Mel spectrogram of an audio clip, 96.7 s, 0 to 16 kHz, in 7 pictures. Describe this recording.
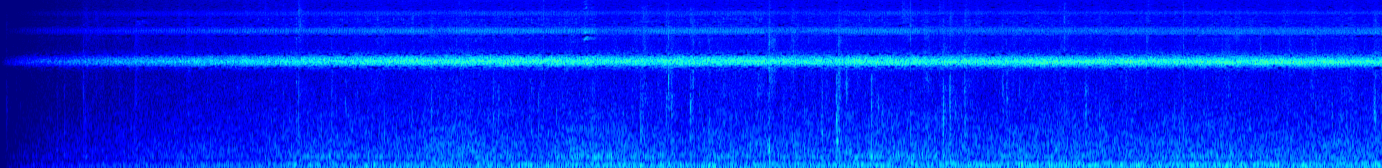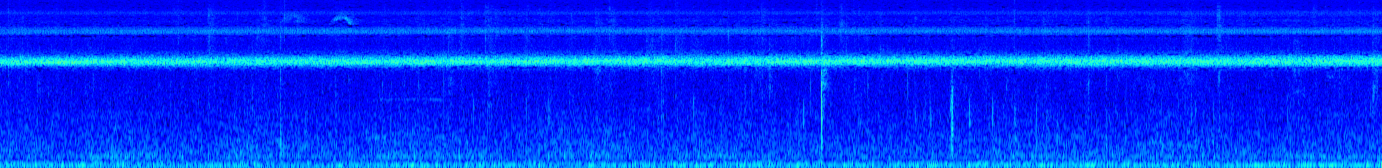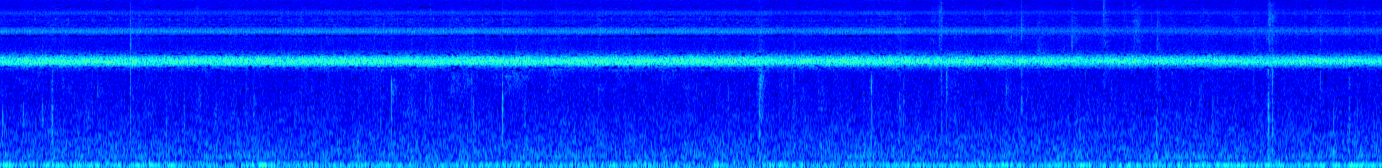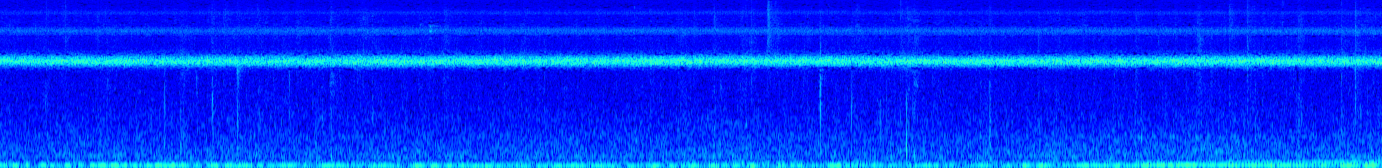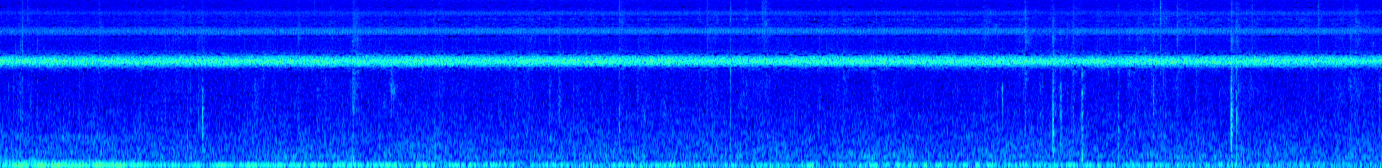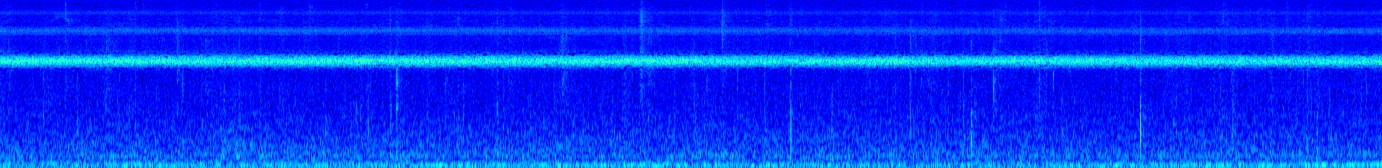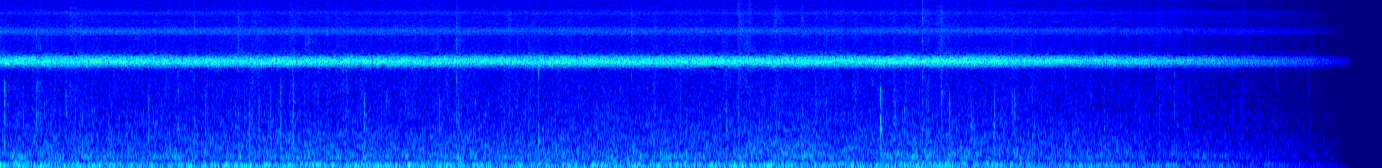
Crickets in the beautiful state of Veracruz Mexico
Crickets and Rain drops in the beautiful state of Veracruz Mexico. April 3, 2013 Recorded with my Tascam DR-5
